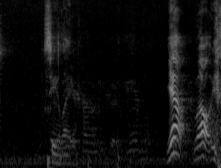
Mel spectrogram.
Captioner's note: voiceover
